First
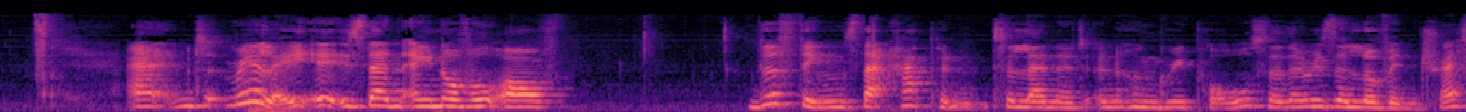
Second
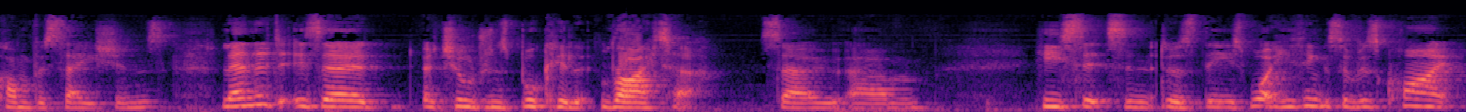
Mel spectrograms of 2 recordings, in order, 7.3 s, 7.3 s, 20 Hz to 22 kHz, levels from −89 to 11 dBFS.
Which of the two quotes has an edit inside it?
second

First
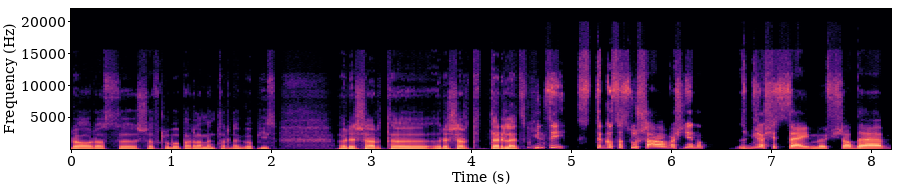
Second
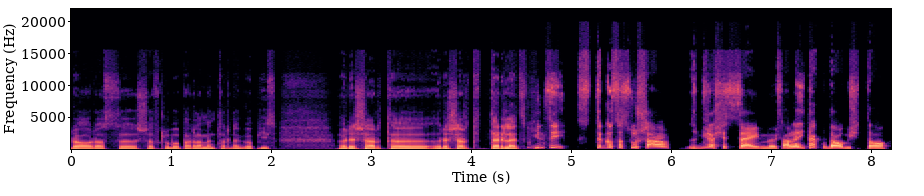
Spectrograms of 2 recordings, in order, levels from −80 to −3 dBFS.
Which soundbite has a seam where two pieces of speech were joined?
second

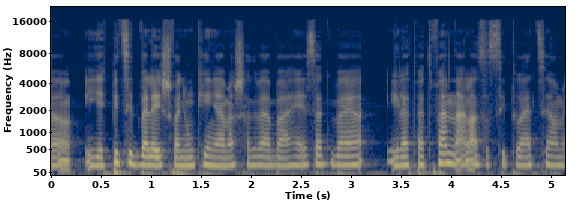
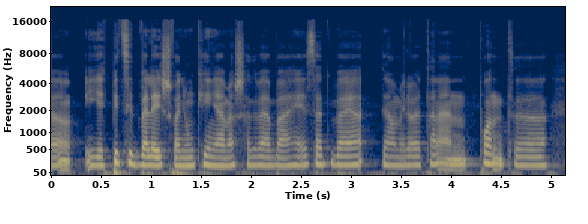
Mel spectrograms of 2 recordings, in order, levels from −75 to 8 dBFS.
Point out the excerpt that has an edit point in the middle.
second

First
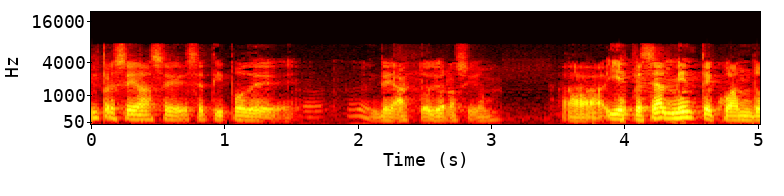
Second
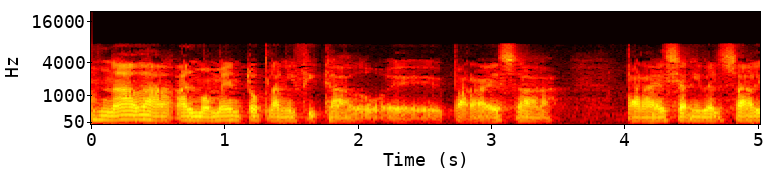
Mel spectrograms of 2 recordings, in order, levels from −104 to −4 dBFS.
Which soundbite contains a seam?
first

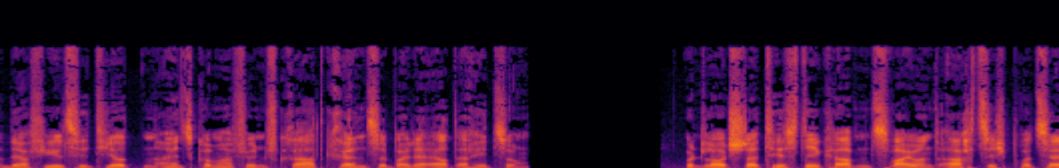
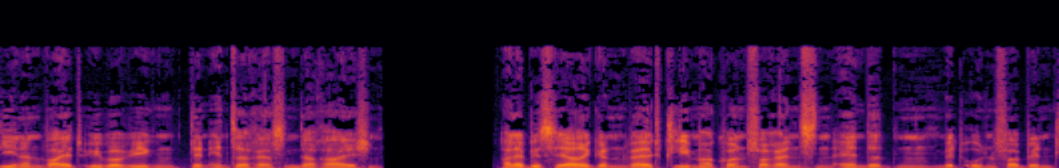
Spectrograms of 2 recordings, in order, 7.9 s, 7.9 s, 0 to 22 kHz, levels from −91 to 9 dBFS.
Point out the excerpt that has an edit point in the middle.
second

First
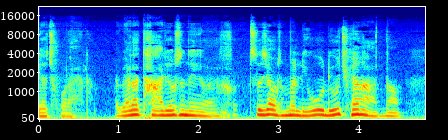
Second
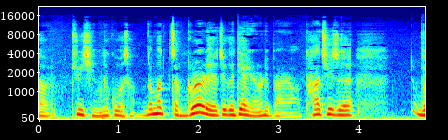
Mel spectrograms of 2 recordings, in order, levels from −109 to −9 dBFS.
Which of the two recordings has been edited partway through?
first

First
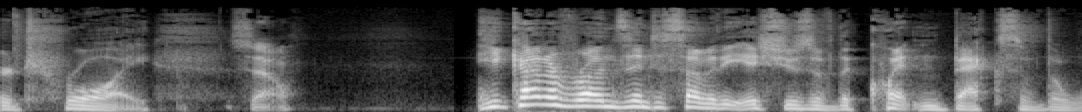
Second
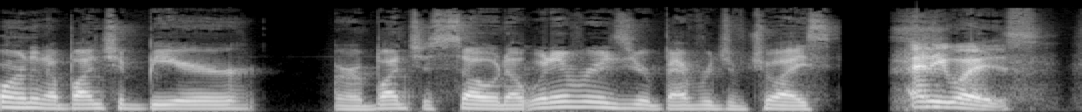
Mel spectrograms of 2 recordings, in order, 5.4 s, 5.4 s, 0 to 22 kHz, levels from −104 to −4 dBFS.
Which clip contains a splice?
second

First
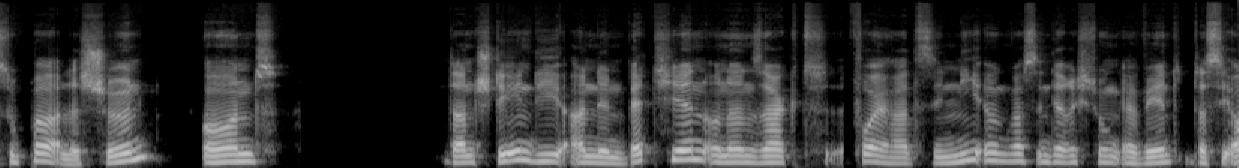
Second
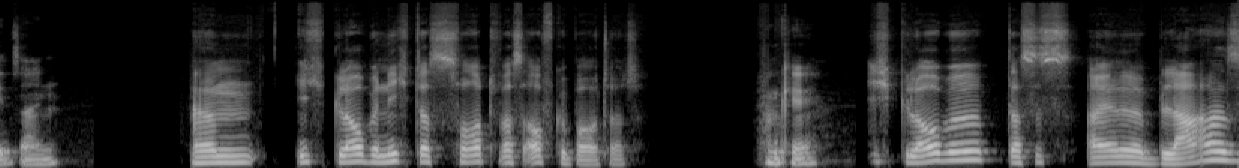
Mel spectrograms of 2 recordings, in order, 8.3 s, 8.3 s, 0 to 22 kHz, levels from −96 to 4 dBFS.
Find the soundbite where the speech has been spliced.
first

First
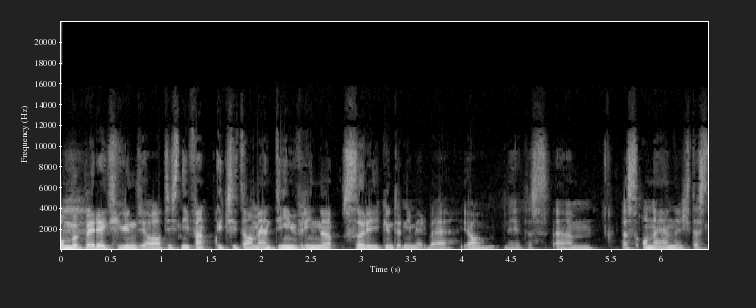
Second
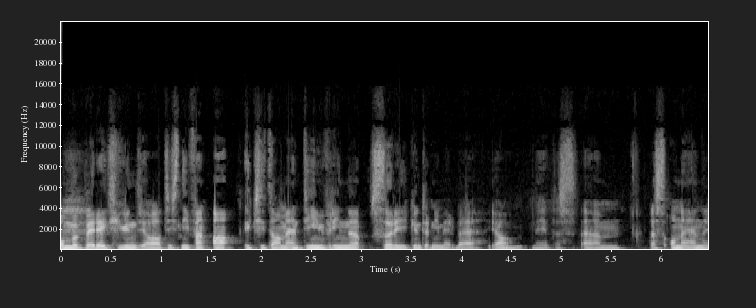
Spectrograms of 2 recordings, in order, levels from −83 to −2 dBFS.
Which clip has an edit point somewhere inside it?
first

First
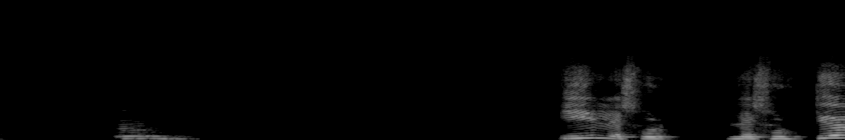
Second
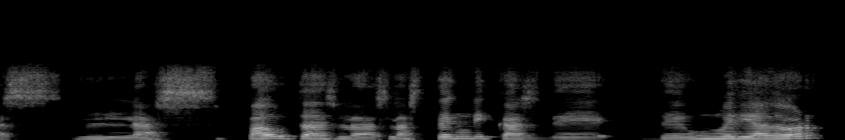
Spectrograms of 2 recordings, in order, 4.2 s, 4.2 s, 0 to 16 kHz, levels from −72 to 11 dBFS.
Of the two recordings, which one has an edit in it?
first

